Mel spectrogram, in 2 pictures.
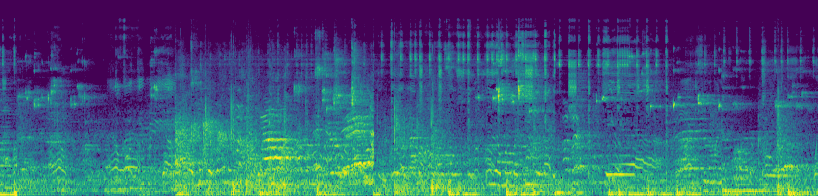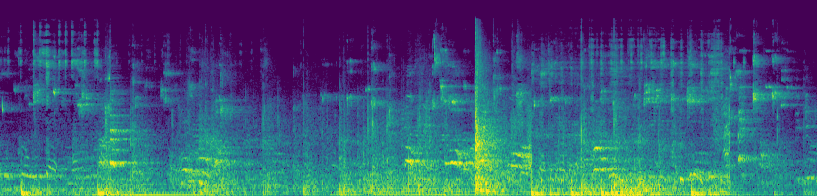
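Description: Basketballs bouncing on a hardwood gym floor during a scrimmage, with sharp dribbles and impacts scattered throughout, under players' indistinct voices calling out.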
